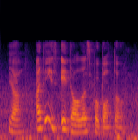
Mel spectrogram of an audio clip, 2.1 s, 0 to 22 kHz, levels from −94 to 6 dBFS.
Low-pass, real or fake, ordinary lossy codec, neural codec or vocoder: 7.2 kHz; real; none; none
